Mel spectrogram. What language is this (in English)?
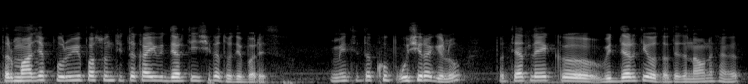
Marathi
